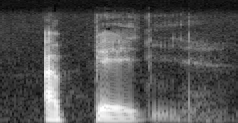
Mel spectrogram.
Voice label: Aneityum black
